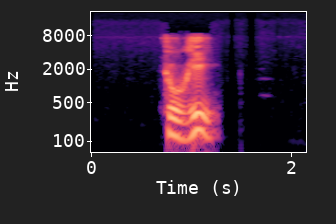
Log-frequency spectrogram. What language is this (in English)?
Kabyle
